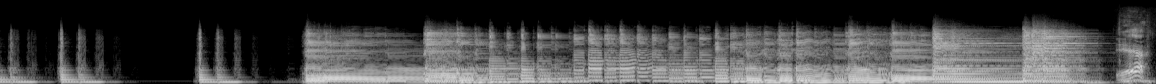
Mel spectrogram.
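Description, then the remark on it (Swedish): Electric guitar through a delay pedal set for slapback with a few repeats: a few short plucked chords ring out with trailing repeats, then a dense, driven passage of strummed chords and runs blurs together with echoing tails. “Sen vill jag ha några studsar.”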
